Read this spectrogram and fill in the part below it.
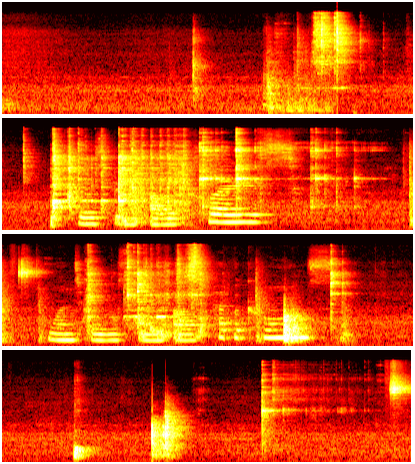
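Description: Spices pour and rattle into a metal bowl.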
